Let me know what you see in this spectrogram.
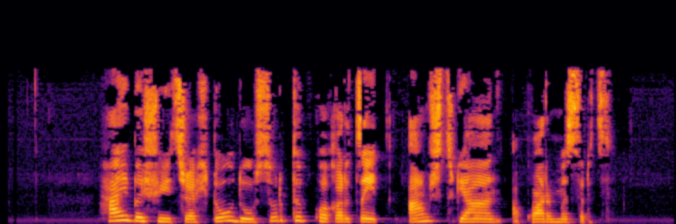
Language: Abkhazian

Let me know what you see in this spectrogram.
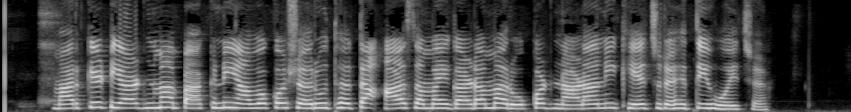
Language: Gujarati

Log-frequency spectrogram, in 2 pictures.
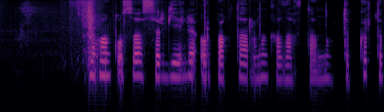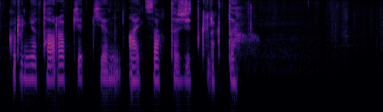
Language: Kazakh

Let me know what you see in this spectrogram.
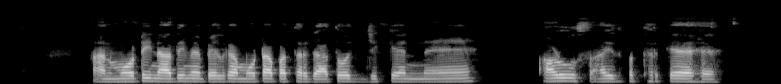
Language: Marwari (Pakistan)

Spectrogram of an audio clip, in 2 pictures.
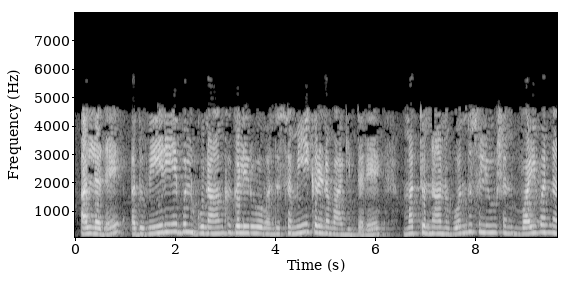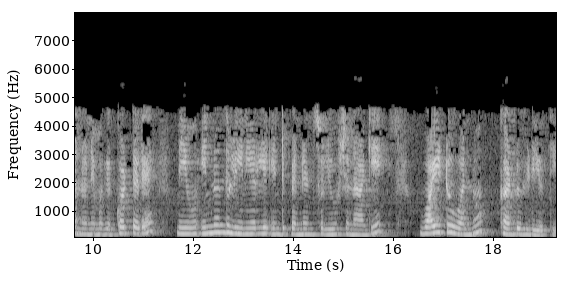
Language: Kannada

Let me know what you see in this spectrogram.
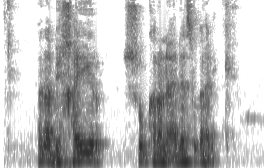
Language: Arabic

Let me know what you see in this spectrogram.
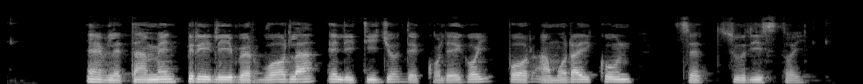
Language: Esperanto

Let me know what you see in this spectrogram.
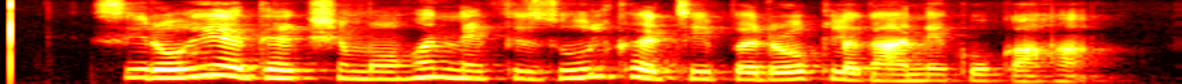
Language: Hindi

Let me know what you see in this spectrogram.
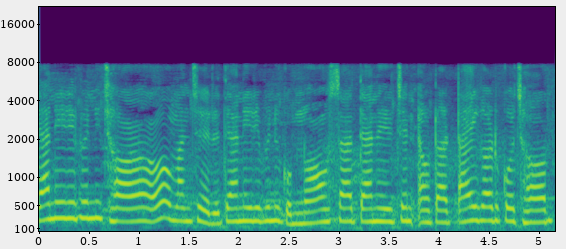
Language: Nepali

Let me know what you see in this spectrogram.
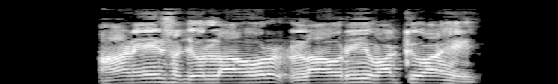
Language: Sindhi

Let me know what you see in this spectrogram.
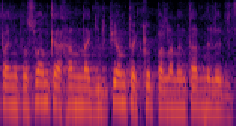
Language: Polish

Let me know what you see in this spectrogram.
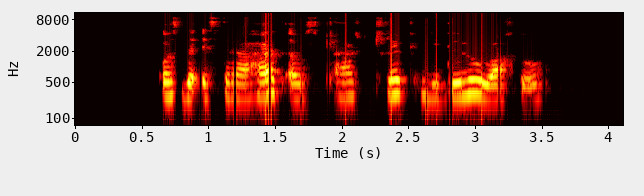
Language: Pashto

